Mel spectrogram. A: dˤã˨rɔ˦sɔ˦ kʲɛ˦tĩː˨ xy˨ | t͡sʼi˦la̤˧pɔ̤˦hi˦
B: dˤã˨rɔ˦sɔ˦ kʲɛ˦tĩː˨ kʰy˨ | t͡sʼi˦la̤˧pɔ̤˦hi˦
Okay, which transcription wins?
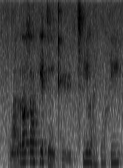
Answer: B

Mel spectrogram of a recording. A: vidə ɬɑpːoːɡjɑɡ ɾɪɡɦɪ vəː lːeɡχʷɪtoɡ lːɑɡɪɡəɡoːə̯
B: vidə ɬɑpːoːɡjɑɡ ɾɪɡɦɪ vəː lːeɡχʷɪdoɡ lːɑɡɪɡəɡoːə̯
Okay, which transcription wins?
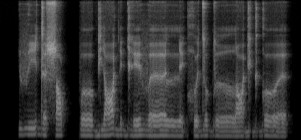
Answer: B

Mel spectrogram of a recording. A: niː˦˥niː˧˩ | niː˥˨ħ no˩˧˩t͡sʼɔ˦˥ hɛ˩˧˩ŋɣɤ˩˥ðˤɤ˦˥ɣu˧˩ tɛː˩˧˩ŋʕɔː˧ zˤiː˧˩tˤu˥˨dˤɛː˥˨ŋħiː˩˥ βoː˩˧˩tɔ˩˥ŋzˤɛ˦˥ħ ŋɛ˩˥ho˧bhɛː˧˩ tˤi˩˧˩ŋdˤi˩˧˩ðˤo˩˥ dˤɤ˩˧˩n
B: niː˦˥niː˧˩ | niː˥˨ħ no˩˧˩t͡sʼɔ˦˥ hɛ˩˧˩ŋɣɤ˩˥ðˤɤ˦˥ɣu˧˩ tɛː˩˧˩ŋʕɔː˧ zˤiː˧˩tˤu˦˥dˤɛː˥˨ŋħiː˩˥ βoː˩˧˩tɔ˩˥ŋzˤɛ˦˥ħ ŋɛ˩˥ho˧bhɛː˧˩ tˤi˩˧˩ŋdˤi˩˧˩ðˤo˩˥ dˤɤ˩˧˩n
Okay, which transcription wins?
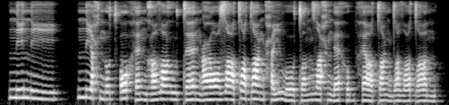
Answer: A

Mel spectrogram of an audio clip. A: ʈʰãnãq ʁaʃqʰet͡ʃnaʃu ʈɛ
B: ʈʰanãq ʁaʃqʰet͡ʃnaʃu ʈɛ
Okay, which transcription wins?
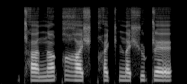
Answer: B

